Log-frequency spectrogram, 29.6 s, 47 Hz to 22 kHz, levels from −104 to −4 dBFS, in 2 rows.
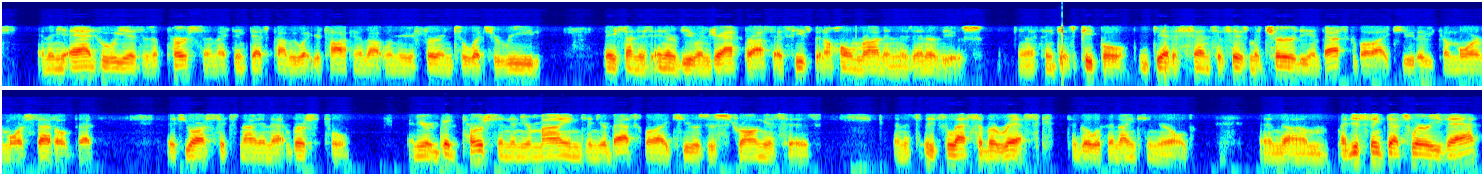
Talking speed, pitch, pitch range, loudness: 220 wpm, 85 Hz, 80-95 Hz, -28 LUFS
